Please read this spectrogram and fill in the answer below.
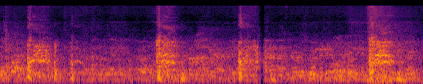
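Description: People talking in the background of a badminton hall, broken by four short, sharp sounds spread roughly a second apart.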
